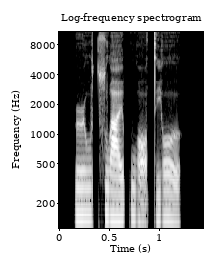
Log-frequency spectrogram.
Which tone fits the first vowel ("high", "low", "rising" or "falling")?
rising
